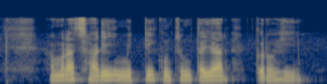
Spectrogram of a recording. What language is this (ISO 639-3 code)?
mag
